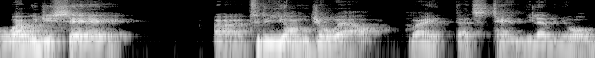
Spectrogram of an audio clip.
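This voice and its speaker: A man with a French accent talks at a very slow pace amid audible room echo. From France (Paris), Haitian descent. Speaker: filmmaker and interviewer. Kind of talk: panel interview. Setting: panel event.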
